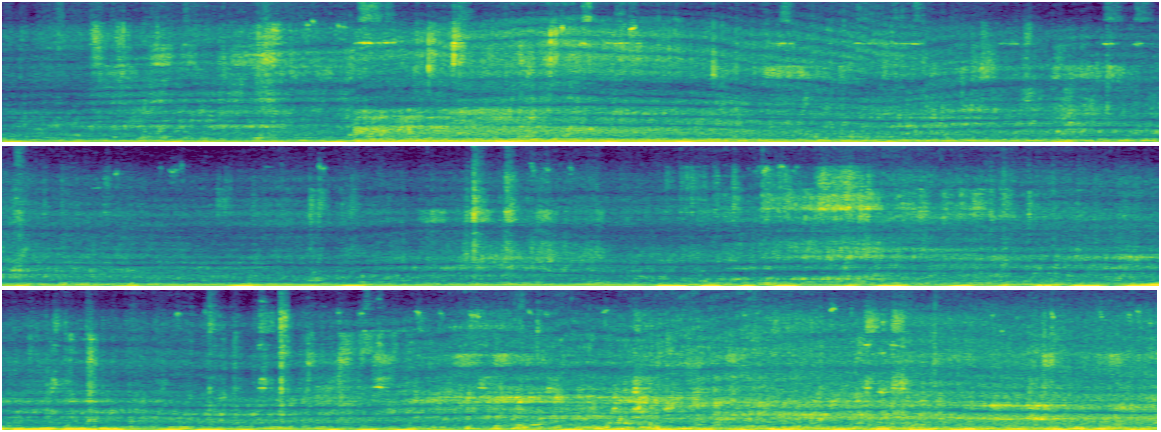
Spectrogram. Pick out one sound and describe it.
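A riding lawn mower's engine hums steadily as it cuts grass.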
